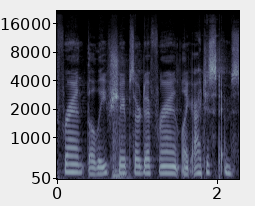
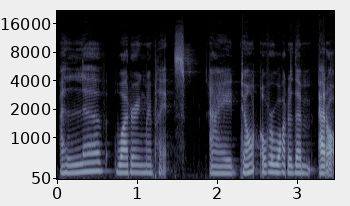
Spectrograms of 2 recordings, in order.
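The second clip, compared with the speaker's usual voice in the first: plain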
